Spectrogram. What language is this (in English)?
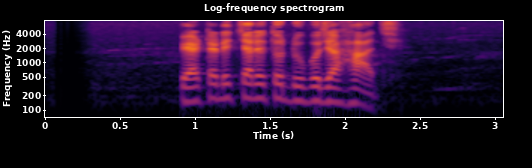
Bangla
